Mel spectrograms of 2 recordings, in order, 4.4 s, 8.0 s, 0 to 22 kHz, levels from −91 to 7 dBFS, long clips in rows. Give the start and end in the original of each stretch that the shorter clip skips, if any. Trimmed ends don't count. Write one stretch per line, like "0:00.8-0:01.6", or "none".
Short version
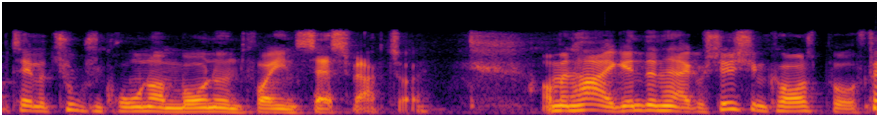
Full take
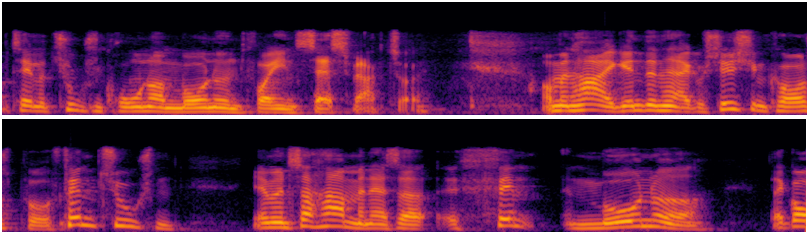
none

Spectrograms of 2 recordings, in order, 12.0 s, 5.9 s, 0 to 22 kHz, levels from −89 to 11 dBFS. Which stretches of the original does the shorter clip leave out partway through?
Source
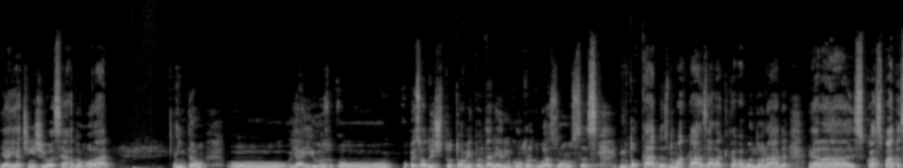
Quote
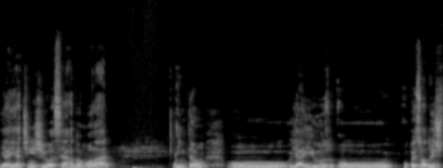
none

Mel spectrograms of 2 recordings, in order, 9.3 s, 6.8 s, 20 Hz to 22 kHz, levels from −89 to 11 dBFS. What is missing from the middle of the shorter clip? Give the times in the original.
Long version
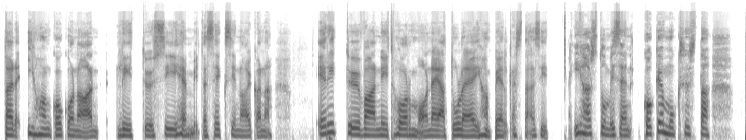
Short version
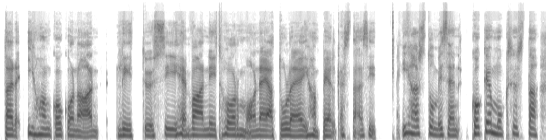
0:02.4-0:04.5

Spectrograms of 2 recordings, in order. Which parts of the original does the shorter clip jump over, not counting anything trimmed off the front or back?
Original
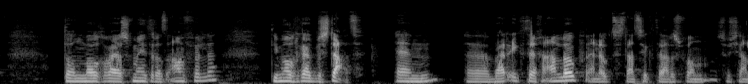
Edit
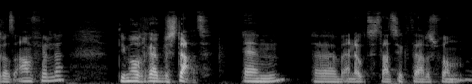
0:04.9-0:05.8

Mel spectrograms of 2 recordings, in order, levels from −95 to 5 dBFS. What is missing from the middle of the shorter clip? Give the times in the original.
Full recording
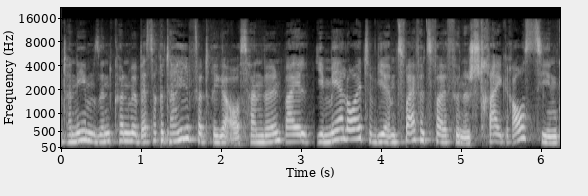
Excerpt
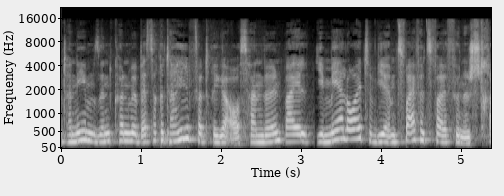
none

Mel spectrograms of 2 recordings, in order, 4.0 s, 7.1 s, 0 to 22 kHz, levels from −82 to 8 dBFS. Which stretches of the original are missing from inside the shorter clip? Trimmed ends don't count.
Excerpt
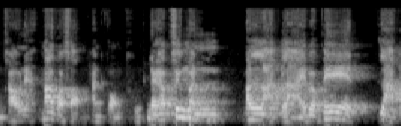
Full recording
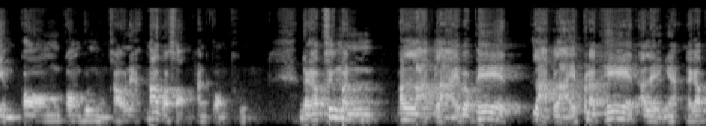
0:02.5-0:03.0

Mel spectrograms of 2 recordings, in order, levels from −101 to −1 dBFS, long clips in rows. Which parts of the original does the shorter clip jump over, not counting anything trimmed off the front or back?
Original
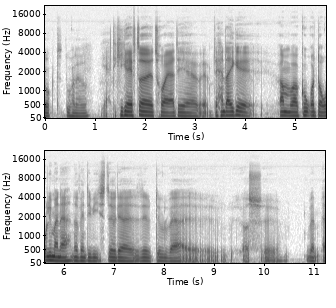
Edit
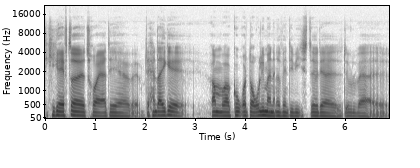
0:05.9-0:06.1
0:07.5-0:07.8

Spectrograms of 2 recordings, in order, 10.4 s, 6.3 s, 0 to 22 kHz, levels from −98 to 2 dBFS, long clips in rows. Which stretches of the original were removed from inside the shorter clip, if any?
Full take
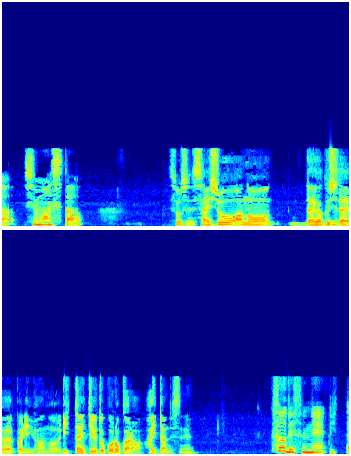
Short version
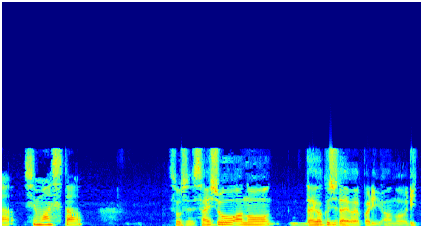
none

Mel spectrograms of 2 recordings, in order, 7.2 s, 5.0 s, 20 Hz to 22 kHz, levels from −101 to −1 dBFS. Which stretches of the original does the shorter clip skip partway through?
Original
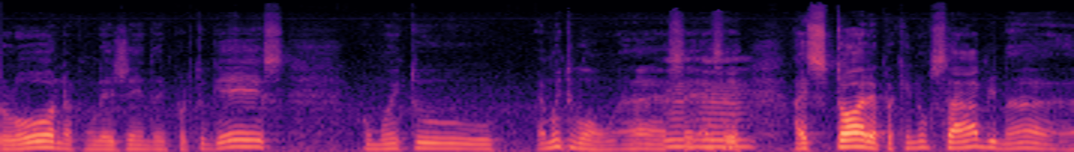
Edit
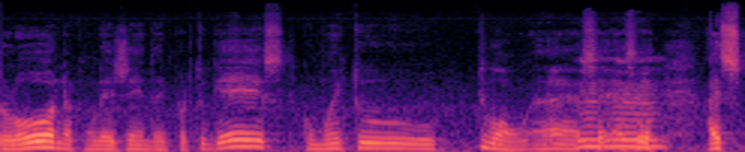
0:01.9-0:02.3
0:03.6-0:03.8

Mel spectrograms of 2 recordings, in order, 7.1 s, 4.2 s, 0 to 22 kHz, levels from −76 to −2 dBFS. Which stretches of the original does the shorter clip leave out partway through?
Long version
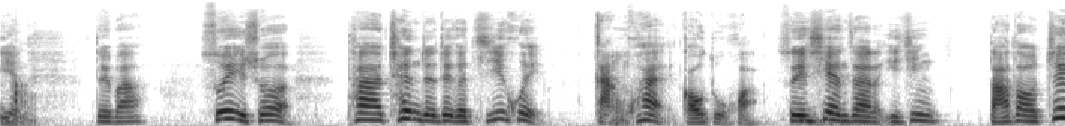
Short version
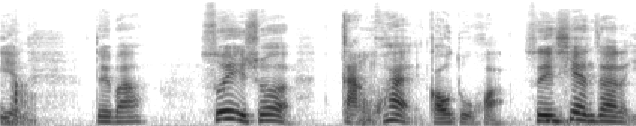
0:02.1-0:03.8

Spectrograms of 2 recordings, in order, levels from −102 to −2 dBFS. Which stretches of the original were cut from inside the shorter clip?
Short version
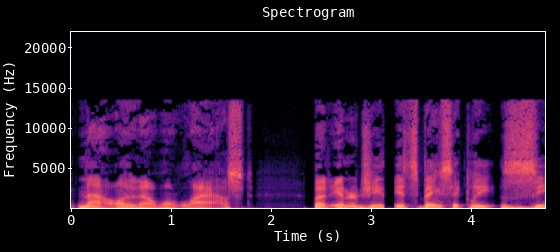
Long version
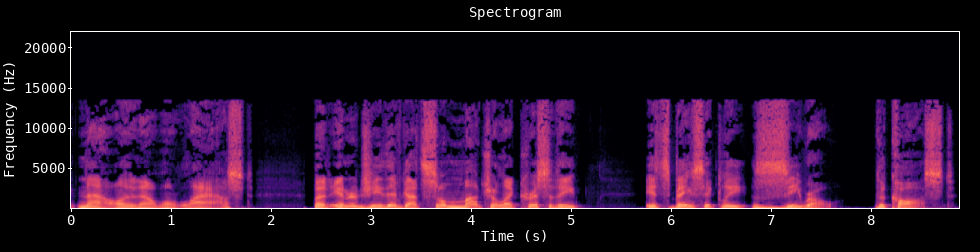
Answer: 0:03.1-0:05.6

